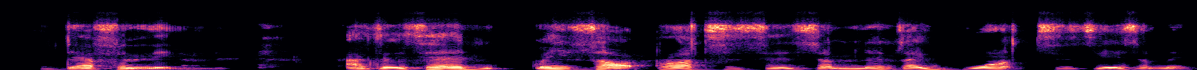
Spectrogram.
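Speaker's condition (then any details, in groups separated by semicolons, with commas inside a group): Ataxia; slowly progressive degenerative ataxia, mother affected, ENT Dr. Clark noted imbalance, referred to Dr. Ben Stabler; first sign slurred speech episode lasting 8-10 minutes, unnoticed by self, mistaken for drinking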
